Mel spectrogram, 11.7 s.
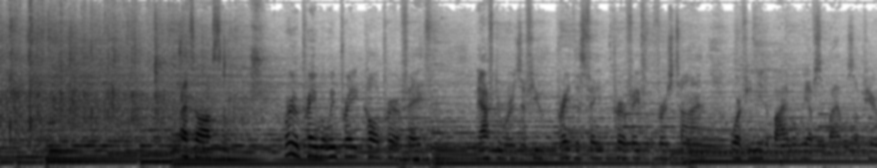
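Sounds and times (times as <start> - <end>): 
crowd applause: 0.0 - 3.6
sustained keyboard chords: 0.0 - 11.6
speech: 2.4 - 3.1, 3.8 - 11.6.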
